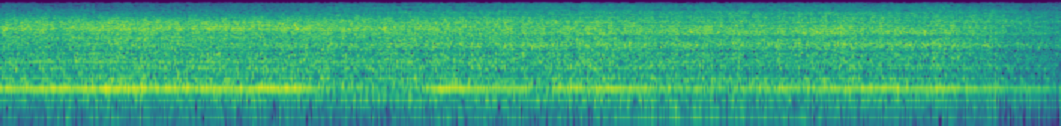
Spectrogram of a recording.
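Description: A household vacuum cleaner runs continuously at close range, a loud, steady motor whine with a broad airy roar and a constant tonal hum. Nothing else is heard over it.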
